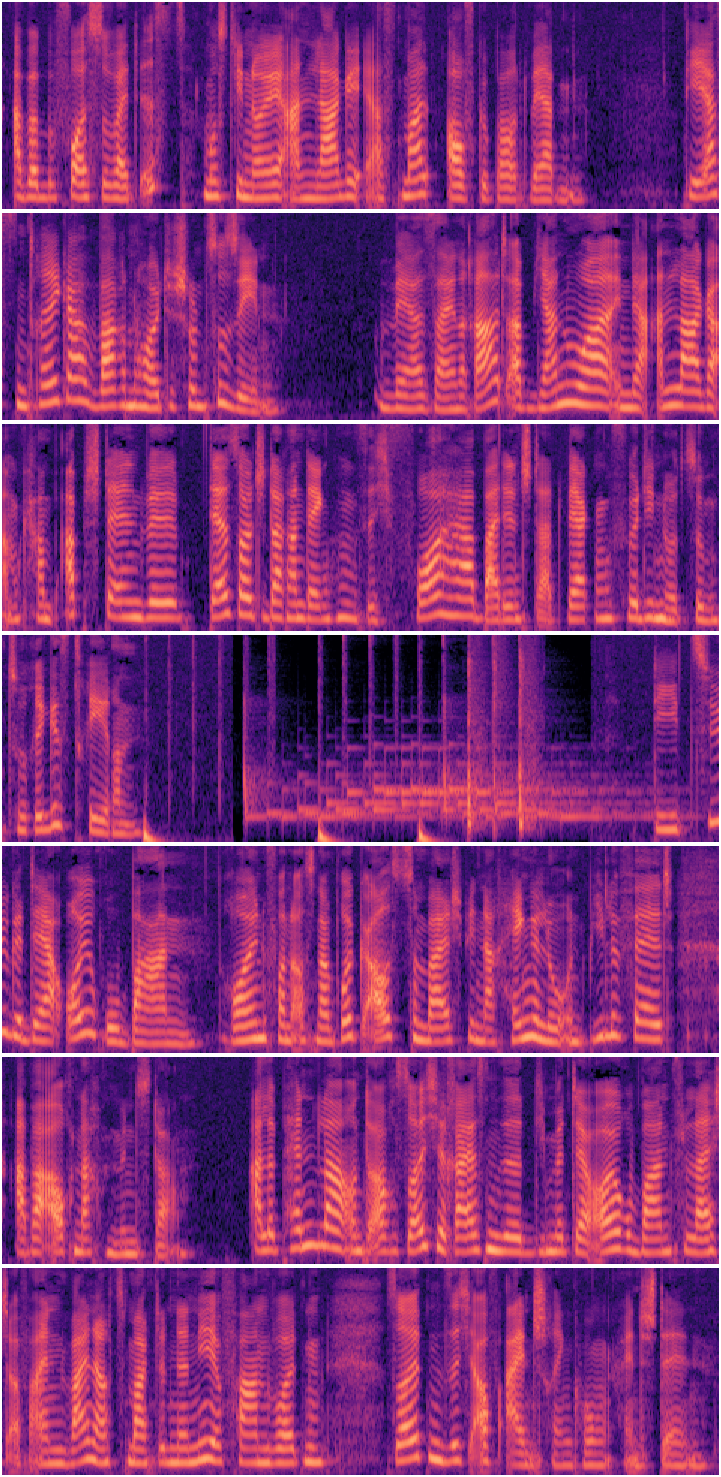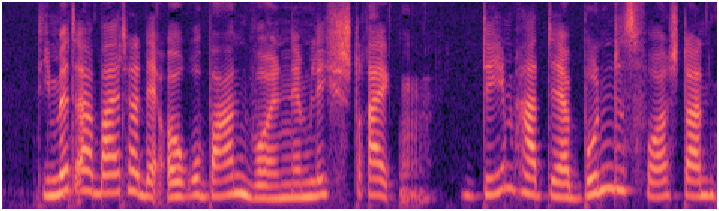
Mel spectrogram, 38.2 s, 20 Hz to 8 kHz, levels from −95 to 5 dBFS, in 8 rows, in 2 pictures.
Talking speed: 155 wpm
